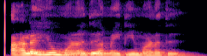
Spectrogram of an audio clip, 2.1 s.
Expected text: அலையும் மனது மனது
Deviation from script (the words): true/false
true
